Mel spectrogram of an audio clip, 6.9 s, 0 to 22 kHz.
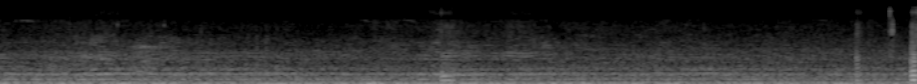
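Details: Honey bee colony with a newly mated queen, hatched from the year's first natural swarm, laying eggs on a comb on April 20 in Baegam, Yongin, Korea; recorded on a Galaxy Note10. A steady, low, droning hum holds throughout, with faint scattered clicks near the end.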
